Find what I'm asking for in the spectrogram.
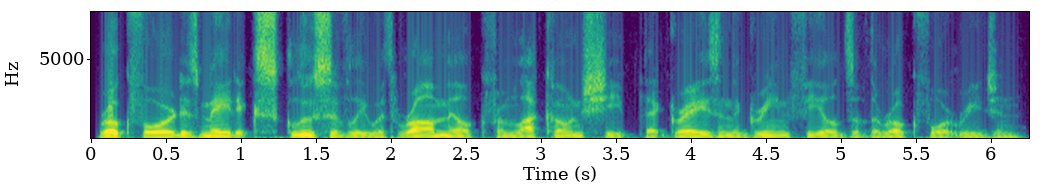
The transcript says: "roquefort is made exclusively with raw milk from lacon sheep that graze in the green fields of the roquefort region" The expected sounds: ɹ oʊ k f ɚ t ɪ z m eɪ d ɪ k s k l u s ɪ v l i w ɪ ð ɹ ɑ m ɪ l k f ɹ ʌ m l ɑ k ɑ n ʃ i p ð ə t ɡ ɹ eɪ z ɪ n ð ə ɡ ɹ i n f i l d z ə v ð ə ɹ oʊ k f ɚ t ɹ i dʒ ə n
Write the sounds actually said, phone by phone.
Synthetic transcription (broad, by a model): ɹ oʊ k f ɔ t ɪ z m eɪ d ɪ k s k l u s ɪ v l i w ɪ ð ɹ ɑ m ɪ l k f ɹ ʌ m l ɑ k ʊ n ʃ i p ð ə t ɡ ɹ eɪ z ɪ n ð ə ɡ ɹ i n f i l d z ə v ð ə ɹ oʊ k f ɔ t ɹ i dʒ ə n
